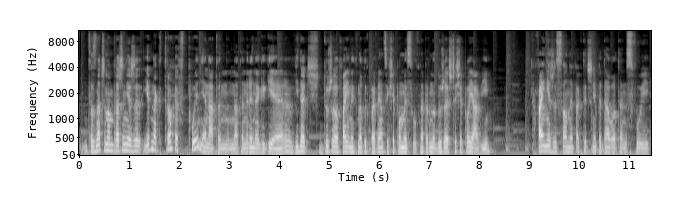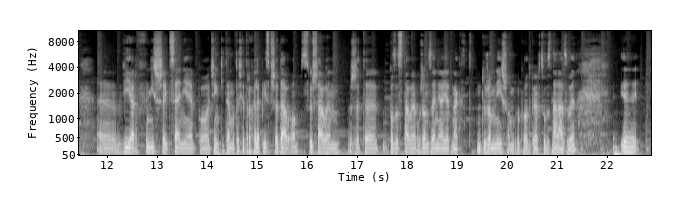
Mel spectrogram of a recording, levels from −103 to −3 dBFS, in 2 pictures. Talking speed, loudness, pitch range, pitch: 150 wpm, -23 LUFS, 110-125 Hz, 115 Hz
